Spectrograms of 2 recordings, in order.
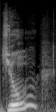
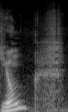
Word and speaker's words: Jung: And you could say Jung cuz it's spelled J U N G, but it isn't. It's it's pronounced Yung.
